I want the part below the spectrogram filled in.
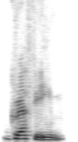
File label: "grapheme", Indian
